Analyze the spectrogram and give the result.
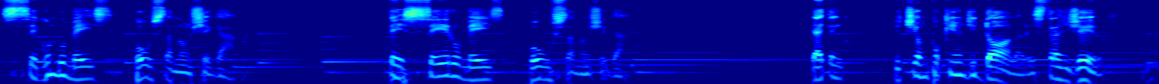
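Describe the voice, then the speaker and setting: A man's voice: very animated, unhurried, long pauses, music in the background. Ghanaian-accented man preaching with soaring emphasis. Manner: emphatic preaching with sudden high-pitched rises. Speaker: pastor. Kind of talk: sermon. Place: church service.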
